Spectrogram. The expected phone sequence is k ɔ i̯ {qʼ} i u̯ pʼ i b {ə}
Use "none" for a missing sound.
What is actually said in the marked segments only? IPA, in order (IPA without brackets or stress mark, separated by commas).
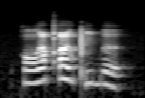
qʼ, ə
